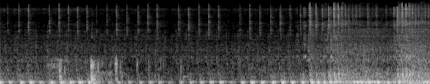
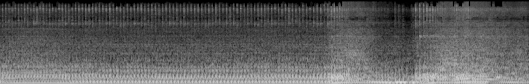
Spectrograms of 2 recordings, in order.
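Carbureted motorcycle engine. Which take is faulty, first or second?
first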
